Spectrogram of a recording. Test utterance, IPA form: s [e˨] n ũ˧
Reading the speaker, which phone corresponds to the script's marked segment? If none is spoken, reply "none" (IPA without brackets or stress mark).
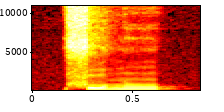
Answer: e˨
